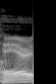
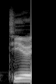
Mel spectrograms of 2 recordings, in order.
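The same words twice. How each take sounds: First: The vowel sounds like the one in 'air'. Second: The vowel sounds like the one in 'ear'. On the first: It is the verb meaning to rip apart. "Tear je sloveso trhat" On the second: It is the noun meaning a drop from the eye. "Tear je podstatné jméno slza"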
